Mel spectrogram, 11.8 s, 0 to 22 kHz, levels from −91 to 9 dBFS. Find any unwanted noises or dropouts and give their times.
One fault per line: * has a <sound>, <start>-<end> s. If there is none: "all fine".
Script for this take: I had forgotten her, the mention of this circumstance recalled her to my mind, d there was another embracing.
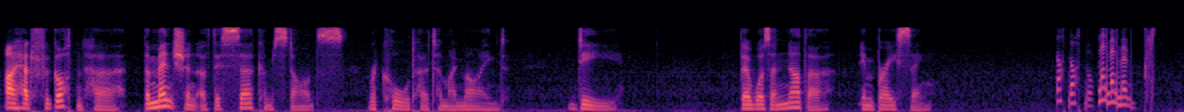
* has a chirp, 10.6-11.6 s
